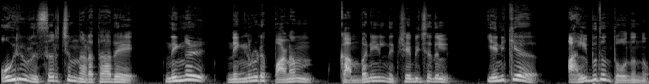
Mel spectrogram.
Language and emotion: Malayalam, surprised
